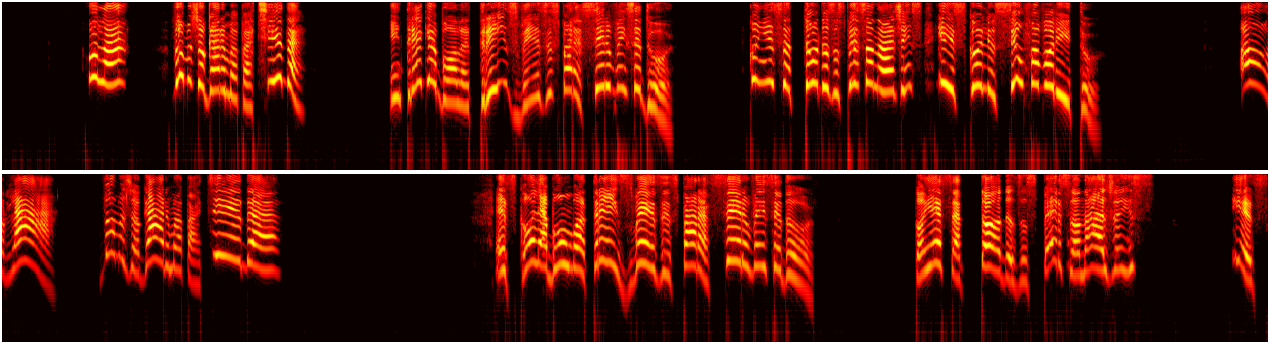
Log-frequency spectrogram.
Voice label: portuguese brazilian video games, brazilian portuguese voice actors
